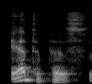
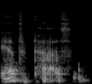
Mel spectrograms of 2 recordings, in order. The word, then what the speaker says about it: Antipas: to make clear that Antipas or Antipas Herod Antipas I've heard it pronounced both ways Herod anpus was basically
